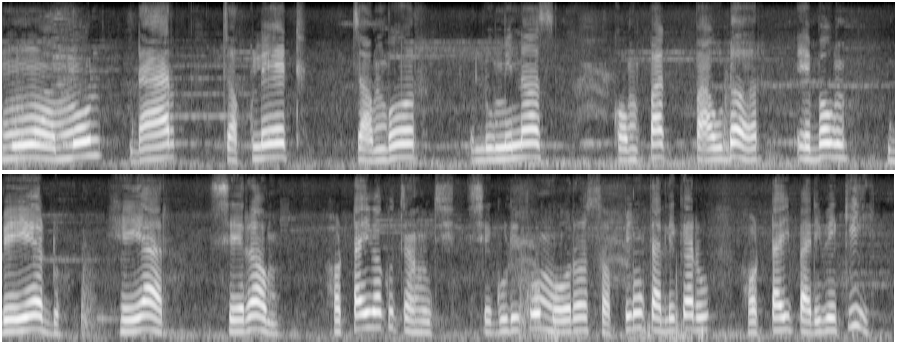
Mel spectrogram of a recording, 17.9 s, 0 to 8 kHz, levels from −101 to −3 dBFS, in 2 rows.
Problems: constant background noise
